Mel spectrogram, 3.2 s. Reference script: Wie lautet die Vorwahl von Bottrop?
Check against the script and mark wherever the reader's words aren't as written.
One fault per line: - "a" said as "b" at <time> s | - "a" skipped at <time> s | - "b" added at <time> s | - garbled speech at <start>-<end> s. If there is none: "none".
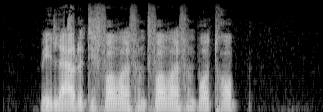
- "Vorwahl von" added at 1.5 s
